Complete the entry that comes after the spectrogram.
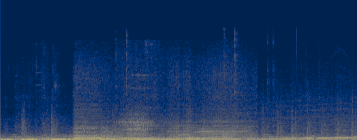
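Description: In a car advertisement, a car's engine roars loudly and steadily, with rising harmonic tones as it accelerates and overtakes, sweeping past, a brief tire-like squeal in the middle; no voices.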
